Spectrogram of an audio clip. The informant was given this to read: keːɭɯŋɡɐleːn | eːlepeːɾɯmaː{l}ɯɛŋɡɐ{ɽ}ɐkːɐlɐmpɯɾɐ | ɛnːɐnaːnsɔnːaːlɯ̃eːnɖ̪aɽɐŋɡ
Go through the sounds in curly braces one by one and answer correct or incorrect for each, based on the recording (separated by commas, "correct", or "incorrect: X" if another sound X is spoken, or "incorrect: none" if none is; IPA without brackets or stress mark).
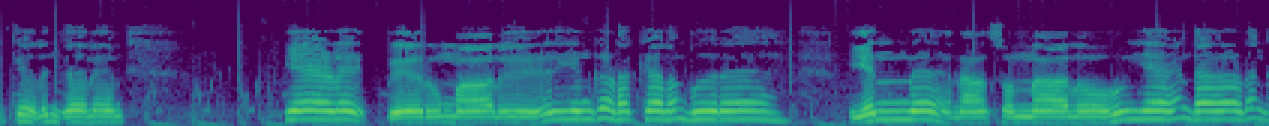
correct, correct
